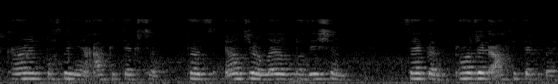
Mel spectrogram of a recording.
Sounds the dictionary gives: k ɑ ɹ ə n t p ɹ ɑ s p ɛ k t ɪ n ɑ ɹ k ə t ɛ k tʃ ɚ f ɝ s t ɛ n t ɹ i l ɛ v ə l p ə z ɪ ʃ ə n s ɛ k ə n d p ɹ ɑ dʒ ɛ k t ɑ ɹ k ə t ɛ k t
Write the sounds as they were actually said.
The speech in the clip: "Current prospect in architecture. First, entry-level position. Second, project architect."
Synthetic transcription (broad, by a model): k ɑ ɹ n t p ɑ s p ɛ t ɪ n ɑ ɹ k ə t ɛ k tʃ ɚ f ɝ s t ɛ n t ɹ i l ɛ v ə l p ə z ɪ ʃ ə n s ɛ k ə n d p ɹ ɑ dʒ ɛ k t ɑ ɹ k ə t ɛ k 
